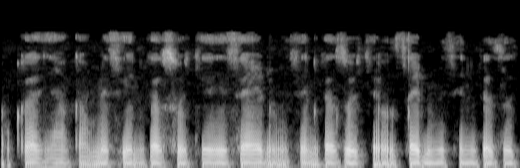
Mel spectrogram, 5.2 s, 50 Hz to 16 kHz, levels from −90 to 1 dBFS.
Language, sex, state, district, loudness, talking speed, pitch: Hindi, male, Bihar, Araria, -17 LUFS, 140 wpm, 90 Hz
